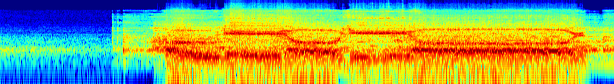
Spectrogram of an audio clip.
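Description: A heavily distorted harsh metal scream, held as two long, very loud notes with a short break between them, starting about a second and a half in.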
